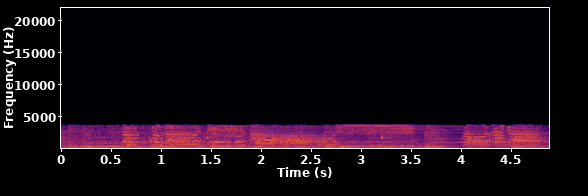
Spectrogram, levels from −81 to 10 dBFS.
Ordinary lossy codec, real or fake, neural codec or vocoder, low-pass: none; fake; vocoder, 44.1 kHz, 80 mel bands, Vocos; 3.6 kHz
